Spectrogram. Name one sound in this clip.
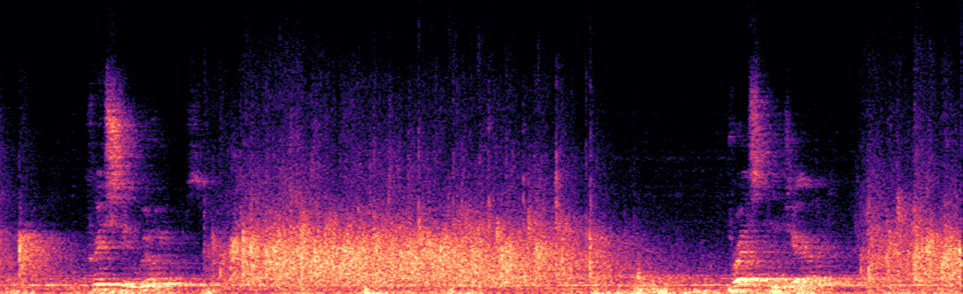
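A man reads out names through a loudspeaker in a large echoing hall.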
